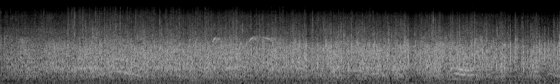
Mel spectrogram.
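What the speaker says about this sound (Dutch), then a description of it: "mag ik u applaus voor Jempie de Wachter." A studio audience on a Dutch television show gives a steady, even round of applause as a guest is welcomed, many hands clapping at a constant level throughout with no pause.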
